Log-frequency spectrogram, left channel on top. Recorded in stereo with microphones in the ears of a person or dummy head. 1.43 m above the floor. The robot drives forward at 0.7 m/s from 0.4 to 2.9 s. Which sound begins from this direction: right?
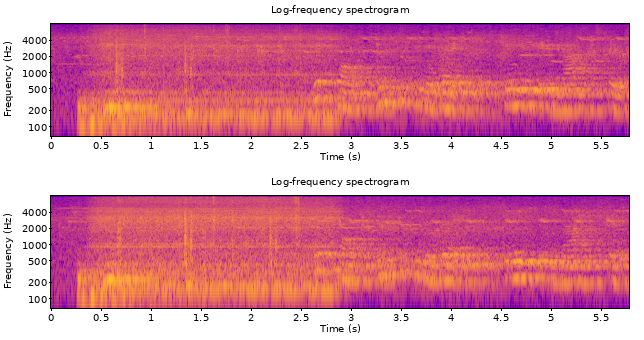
Breathing, at 0.3 s.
